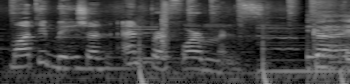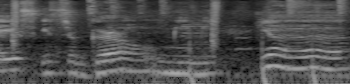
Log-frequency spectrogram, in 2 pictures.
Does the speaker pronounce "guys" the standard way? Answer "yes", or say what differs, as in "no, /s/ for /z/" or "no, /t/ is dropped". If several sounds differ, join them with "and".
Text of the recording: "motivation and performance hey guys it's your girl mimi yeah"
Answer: no, /s/ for /z/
